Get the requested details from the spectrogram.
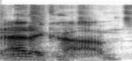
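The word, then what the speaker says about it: Erika: Lithuanian pronunciation it's pronounced Attica which I think is like like a rolled R like a tongue tap which I love and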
